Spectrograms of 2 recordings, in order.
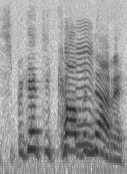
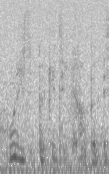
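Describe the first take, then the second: First: Mock Italian accent. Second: Fast, voiceless whisper; whispered aside. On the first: Waiter covering ignorance for the diner, mock Italian accent. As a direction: announce it in hammed-up Italian English. Back to waiter act for customer. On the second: Acted. Waiter secretly asking staff what it is, quick whisper. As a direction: hiss a hurried question under the breath. Clueless aside behind customer's back.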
